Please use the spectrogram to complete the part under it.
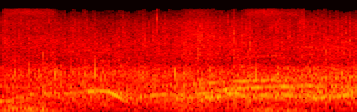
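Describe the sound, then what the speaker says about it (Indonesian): A large political rally crowd for the Ganjar-Mahfud campaign breaks into sustained applause for Sandiaga Uno, steady dense clapping and cheering filling the hall without letup, a whistle-like tone drifting through. "Tepuk tangan yang meriah buat beliau."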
